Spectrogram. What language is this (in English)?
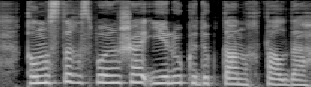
Kazakh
